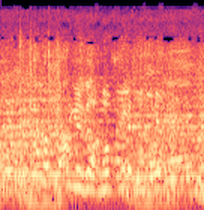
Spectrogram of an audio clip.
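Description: Several people chattering and talking at once over background music with a steady bass pulse.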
